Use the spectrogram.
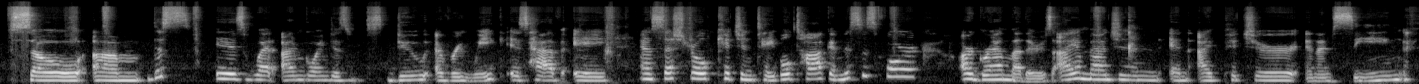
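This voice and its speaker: A woman hosting a tarot channel, talking casually and reflectively to viewers about spiritual matters, with halting pauses and repeats. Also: medium pitch, poor audio. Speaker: tarot reader and channel host. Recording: clear steady background room noise.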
